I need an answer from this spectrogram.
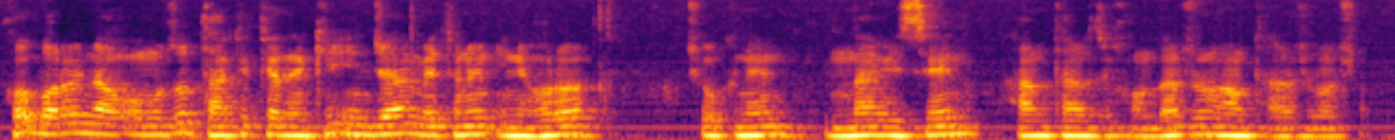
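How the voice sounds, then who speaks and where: A man with a Tajik accent teaching English on a live stream, repeating each word slowly and greeting viewers by name. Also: medium pitch, fairly even intonation, vocal fry. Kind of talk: live-streamed language lesson. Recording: muffled lo-fi stream audio with faint hum.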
